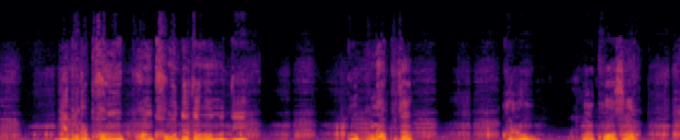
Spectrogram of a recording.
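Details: Sulking on arrival home from Gageodo, pet dog Kan voices bursts of warbling, wavering whines with bending pitch: a long two-second run, then shorter clusters separated by brief pauses.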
